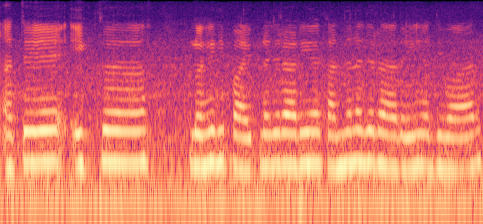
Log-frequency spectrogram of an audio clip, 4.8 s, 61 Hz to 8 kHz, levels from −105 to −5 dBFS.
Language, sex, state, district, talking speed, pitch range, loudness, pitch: Punjabi, female, Punjab, Fazilka, 200 wpm, 210-230 Hz, -13 LUFS, 220 Hz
